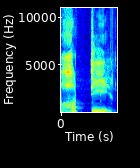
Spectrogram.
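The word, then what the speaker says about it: HOTD: from YouTube to say it like this or hot tea that's actually I learned how to say hot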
